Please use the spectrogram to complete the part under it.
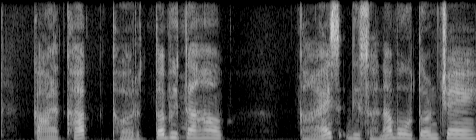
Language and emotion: Goan Konkani, fearful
